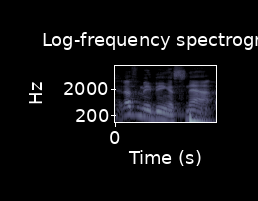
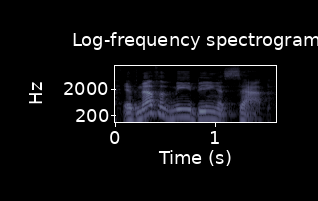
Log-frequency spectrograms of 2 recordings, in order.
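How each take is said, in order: First: "snap" said with an s-n, the wrong word; tripping into "snap" instead of sap; slip of the tongue. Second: "sap" said cleanly, no n, as the fixed word; setting the slip right with "sap"; corrected word. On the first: Streamer misspeaking to chat, a plain slip of the tongue. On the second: Streamer fixing the word for chat, a plain correction. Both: Real, not acted. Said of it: "uh, a snap".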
